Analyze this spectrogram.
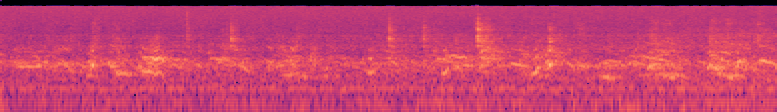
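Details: Many turkeys indoors in a growing house, a clamor of overlapping short warbling calls and yelps, with individual notes popping out irregularly over a steady crowd murmur.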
